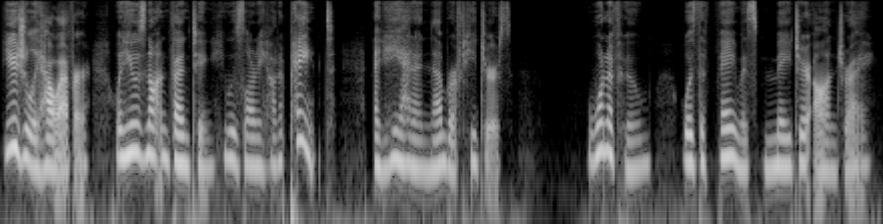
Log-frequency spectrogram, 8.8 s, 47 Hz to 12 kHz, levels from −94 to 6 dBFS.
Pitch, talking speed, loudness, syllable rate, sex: 215 Hz, 190 wpm, -22 LUFS, 5.9 syllables/s, female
